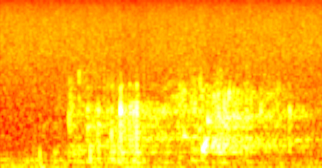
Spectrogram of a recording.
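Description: Oarlocks creak as a Viking rowboat is rowed in a deep fjord in the coastal mountains of Greenland, a couple of wooden squeaks rising over a soft, steady wash of water, fairly quiet.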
